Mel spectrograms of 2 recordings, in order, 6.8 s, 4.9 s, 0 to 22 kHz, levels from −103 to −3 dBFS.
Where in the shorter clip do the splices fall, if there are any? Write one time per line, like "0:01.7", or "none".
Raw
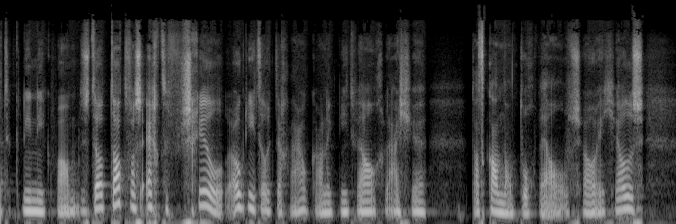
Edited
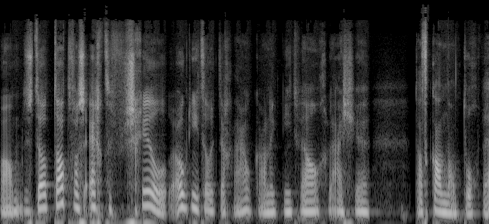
none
